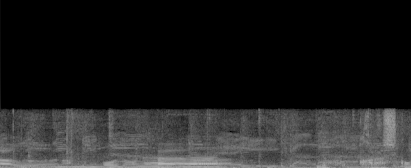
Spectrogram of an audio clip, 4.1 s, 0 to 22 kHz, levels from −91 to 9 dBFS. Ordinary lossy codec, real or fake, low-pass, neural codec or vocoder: none; real; none; none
